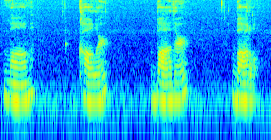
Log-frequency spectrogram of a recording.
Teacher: notice that the tongue has pressed down and is flatter. I feel this especially towards the back. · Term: ah as in father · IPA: /ɑ/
